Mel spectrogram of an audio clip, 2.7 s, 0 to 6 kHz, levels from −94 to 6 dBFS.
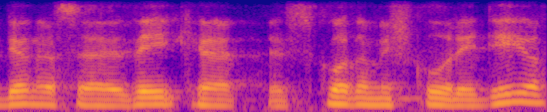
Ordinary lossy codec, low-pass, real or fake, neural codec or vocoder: Opus, 16 kbps; 5.4 kHz; fake; codec, 16 kHz, 1.1 kbps, Voila-Tokenizer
